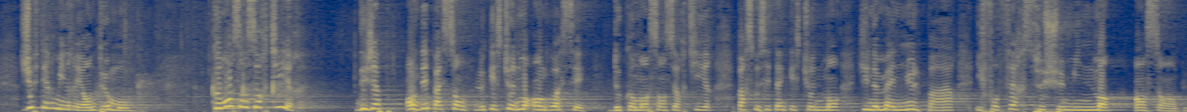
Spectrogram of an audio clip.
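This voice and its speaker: Against noticeable background noise, a woman with a high pitch and lively intonation speaks at a moderate pace, with long, frequent pauses and big swings in loudness. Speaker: panelist at round table. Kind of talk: panel speech.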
